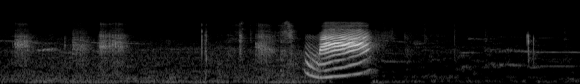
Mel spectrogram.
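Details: Parrot imitating words indoors: several short, rough speech-like syllables, then a loud harmonic cry that bends downward and holds for about half a second. A thin faint whistle follows in a quiet room.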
